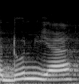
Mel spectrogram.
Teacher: nun sukun bertemu dengan ya dalam satu kata, maka tidak dibaca idgham, tapi nunnya dibaca jelas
